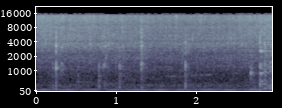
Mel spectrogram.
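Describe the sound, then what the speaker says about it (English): Carrot pieces stirred in olive oil in a pan, with a steady soft sizzle under repeated scrapes and clinks of the spoon at irregular intervals. "I'm gonna keep stirring about 10 minutes."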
